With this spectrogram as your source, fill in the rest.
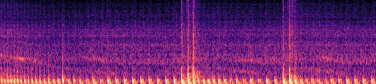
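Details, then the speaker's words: Honda Beat FI scooter, hesitant at low and high revs: even idle thumps with sharp throttle blips that bog and stumble instead of climbing cleanly. "Pada kesempatan kali ini sini terdapat tugas motor Beat FI dengan kasus selalu ngempos atau berebet pada putaran bawah dan putaran atas."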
